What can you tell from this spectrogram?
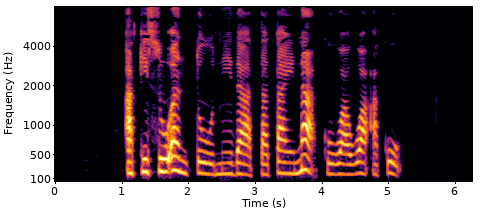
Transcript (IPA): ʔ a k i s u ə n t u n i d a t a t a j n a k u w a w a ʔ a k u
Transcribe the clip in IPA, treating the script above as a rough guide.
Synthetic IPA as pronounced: ʔ a k i s u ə n t u n i d a t a t a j n a k u w a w a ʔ a k u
